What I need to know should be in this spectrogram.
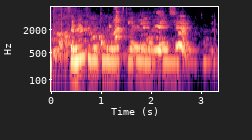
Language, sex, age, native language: Icelandic, female, 11, Icelandic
